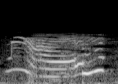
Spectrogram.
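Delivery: very high, loud drawn-out meow; yelled meow. Retold or imitated. Player showing the team's cat cheer, yelled meow. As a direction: belt out a long cat cry. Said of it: "I'm yelling meow very loud".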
